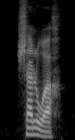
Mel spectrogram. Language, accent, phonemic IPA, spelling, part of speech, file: French, France, /ʃa.lwaʁ/, chaloir, verb, LL-Q150 (fra)-chaloir.wav
- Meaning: to matter (to), to be of import (for)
